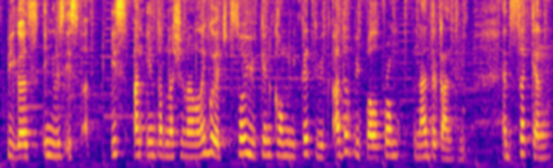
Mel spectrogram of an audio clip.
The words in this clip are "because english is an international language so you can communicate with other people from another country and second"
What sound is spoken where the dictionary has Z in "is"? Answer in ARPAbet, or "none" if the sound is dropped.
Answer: S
